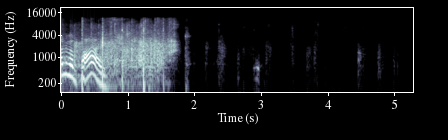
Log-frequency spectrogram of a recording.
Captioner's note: audience applauding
